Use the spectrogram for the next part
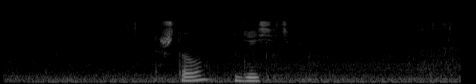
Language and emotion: Russian, neutral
